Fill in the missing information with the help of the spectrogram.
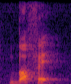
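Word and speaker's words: buffet: ಇಲ್ಲಿ ಎರಡನ್ನು ಸೈಲೆಂಟ್ ಮಾಡಬಹುದು just say ರಾಪೋರ್ wrapper ಬಫೆ debut ವ್ಯಾಲೆ asthma listen ಫಾಸನ್ ಎಲ್ಲಾ ಕನ್ನಡದಲ್ಲಿ ಸ್ಪಷ್ಟವಾಗಿ ಬರೆದಿದ್ದೀನಿ ನೀವು ಹಾಗೆ ಉಚ್ಚಾರಣೆ ಮಾಡಬೇಕು ಸಾಫನ್ ಸಾಫನ್ ಅಲ್ಲ ಸಾಫನ್ ಮೊಯ್ಸನ್ ಮೊಯ್ಸನ್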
